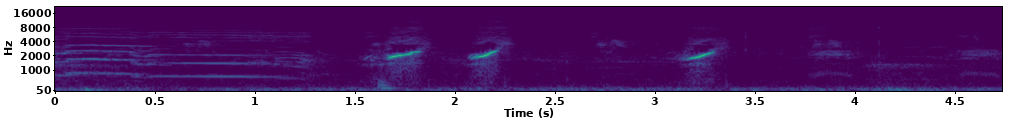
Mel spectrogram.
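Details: Ringneck parrot, a talking pet bird, holding a steady tonal note, then giving three loud, quick rising whistles and two softer short notes over a quiet low hum.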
